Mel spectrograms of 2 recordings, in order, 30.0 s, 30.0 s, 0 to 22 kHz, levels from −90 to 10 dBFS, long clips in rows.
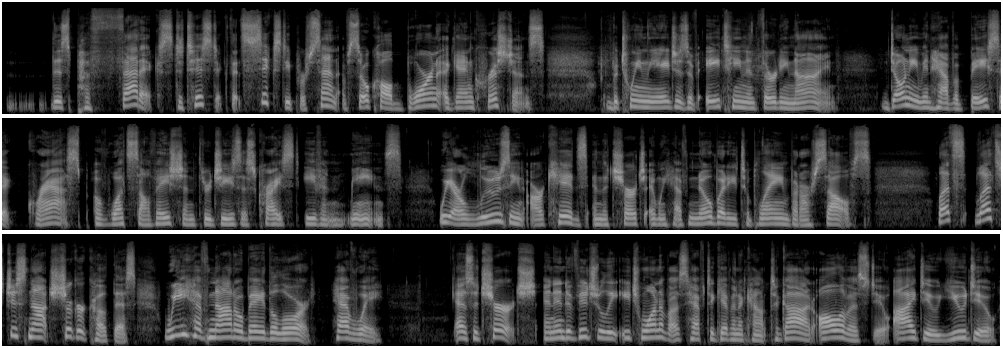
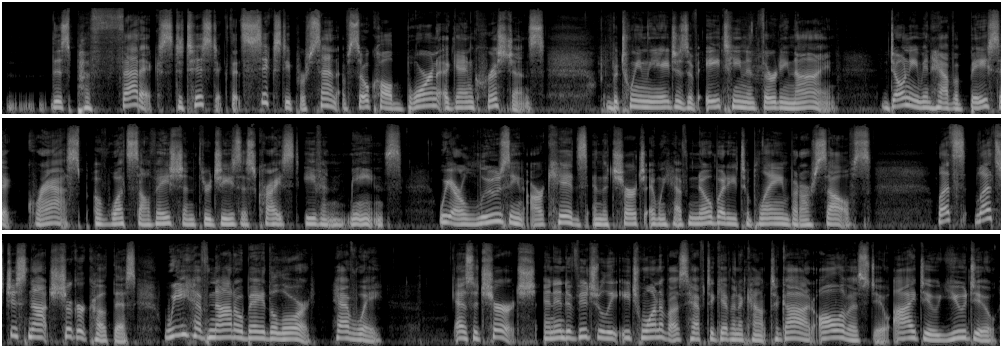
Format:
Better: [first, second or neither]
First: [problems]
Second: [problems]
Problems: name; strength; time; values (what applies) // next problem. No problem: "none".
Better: second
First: thin; somewhat; fading below 250 Hz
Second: none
